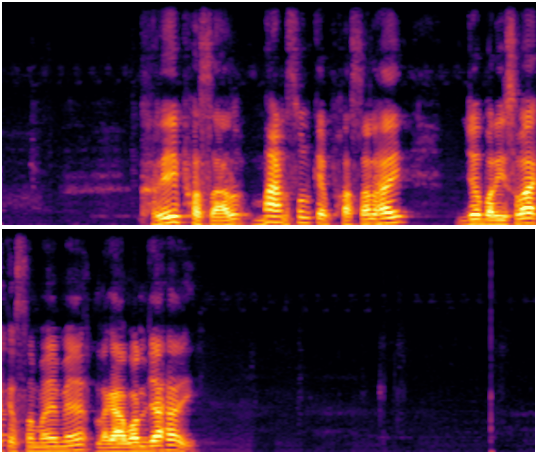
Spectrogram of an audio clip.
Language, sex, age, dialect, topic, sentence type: Magahi, male, 56-60, Western, agriculture, statement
